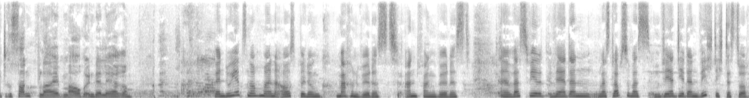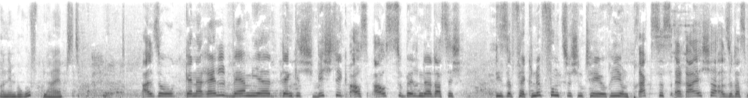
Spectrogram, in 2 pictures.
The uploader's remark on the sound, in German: Live vom Forschungskongress des BIBBs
